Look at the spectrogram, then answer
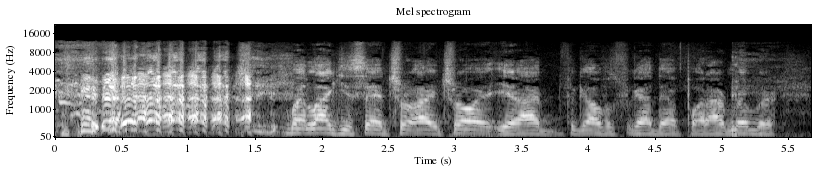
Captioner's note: laughter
